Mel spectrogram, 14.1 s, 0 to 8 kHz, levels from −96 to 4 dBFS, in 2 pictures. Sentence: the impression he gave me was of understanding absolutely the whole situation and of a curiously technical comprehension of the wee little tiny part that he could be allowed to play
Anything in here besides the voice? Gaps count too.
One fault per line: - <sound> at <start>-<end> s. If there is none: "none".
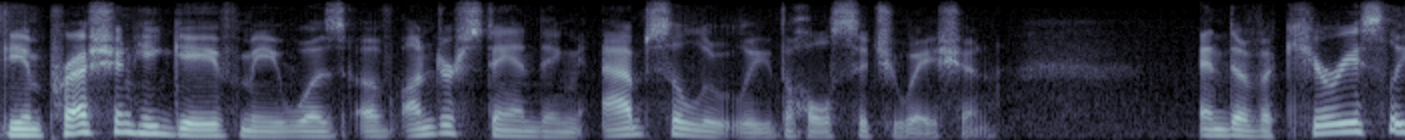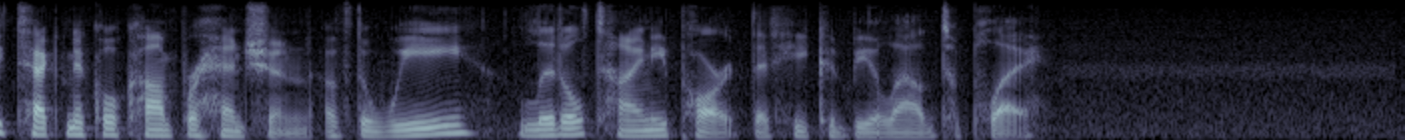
none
